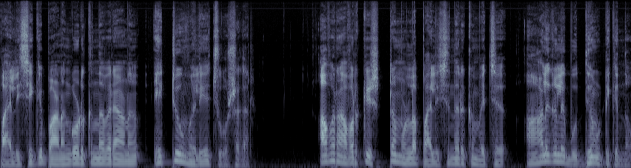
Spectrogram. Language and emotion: Malayalam, disgusted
